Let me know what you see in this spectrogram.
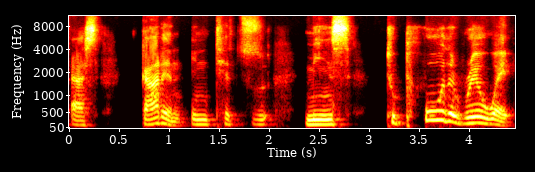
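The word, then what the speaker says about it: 我田引鉄: In Japanese, the word is pronounced as garen in tetsu, means to pull the railway into my electoral strong base.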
